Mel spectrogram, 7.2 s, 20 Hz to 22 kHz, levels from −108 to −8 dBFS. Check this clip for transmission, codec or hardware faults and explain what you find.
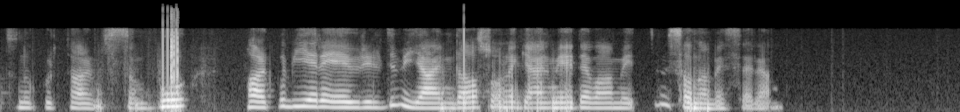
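The clip has one kind of fault, bit errors on an ADPCM link, in three bursts: 0.72 to 1.62 s, ending just before "farklı bir yere evrildi"; 3.29 to 4.29 s, between "bir yere evrildi mi" and "devam etti mi"; and 5.08 to 5.34 s, right after "devam etti mi". Flipped bits corrupt the decoder's step size and predictor, so each error rings on as pops and rough, grainy bursts with brief jumps in level. The density suggests an error rate of around 1 percent, a little higher in the last burst. Unlike packet loss, the sound is never silenced or smoothly concealed. It is distorted in place. The wideband G.722 coding underneath, which fits 64 kbit/s, keeps the speech bright between these bursts.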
